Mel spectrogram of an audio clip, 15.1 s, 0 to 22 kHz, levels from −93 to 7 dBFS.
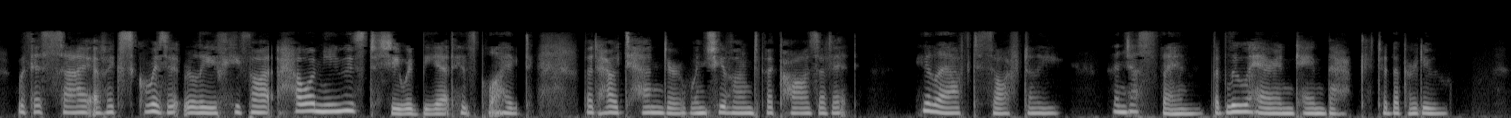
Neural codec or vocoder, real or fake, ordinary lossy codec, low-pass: codec, 16 kHz, 1 kbps, FreqCodec, larger model; fake; MP3, 32 kbps; 7.2 kHz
